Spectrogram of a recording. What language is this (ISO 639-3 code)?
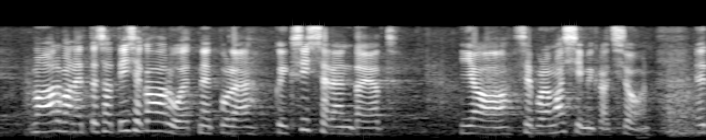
est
